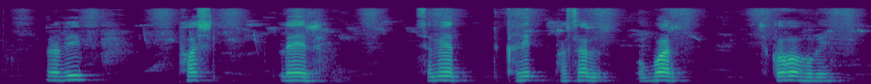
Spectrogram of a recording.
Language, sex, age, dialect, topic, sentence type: Magahi, male, 18-24, Northeastern/Surjapuri, agriculture, question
